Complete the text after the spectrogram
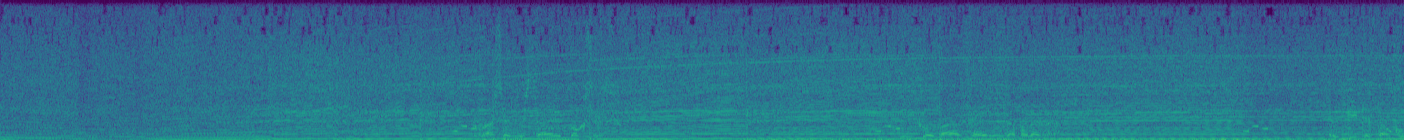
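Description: A racing car engine screams, rising in pitch as it speeds up and dropping sharply at each gear change.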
